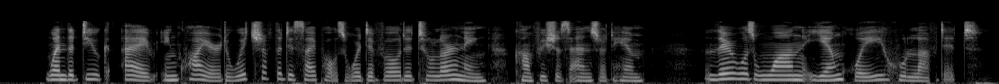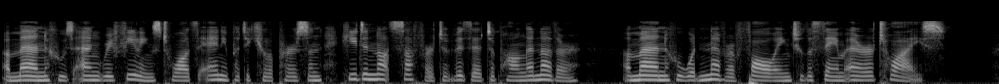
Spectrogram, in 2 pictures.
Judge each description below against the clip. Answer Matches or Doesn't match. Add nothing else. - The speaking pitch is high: Matches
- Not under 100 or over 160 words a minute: Matches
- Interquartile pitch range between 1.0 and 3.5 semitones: Matches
